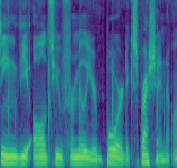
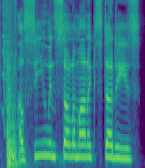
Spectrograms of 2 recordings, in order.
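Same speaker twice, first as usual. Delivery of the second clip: high, loud call through a door; shouted; 12 semitones higher, 3 dB louder than usual. A narrator's reading. Keen yelling back at Corvale while running away, high shout. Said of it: "Keen shouted through the thick door".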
